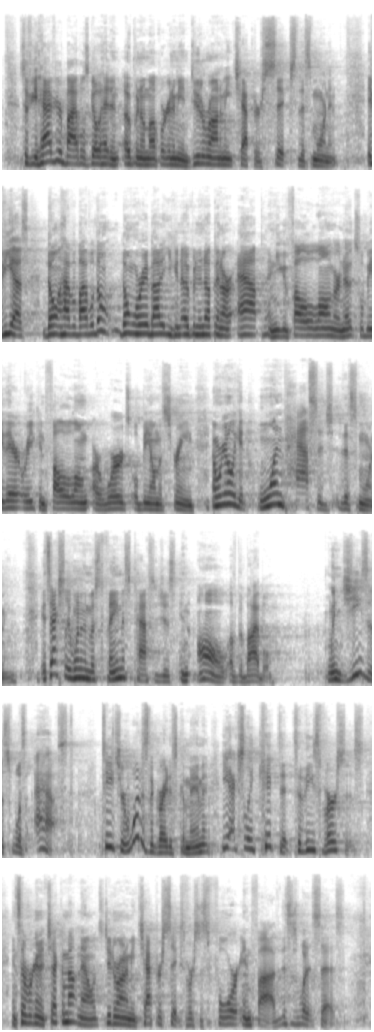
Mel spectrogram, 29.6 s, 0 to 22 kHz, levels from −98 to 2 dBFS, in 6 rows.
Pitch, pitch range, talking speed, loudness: 165 Hz, 140-195 Hz, 255 wpm, -28 LUFS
